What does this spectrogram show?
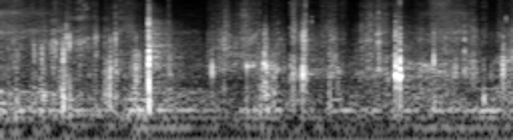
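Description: A sheet of paper is handled and unfolded, giving a string of soft, irregular crinkles and crackles with a few sharper snaps, fairly quiet and with no talking.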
